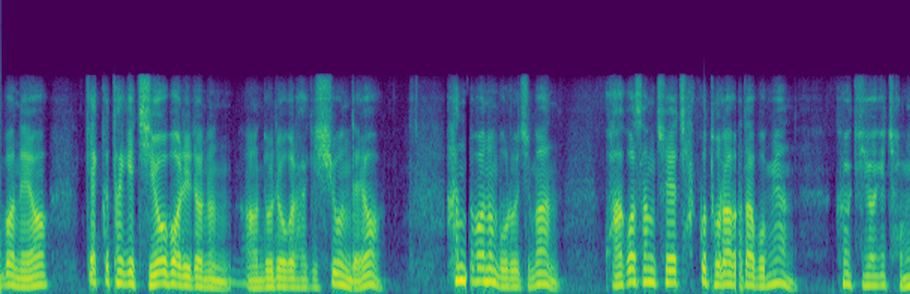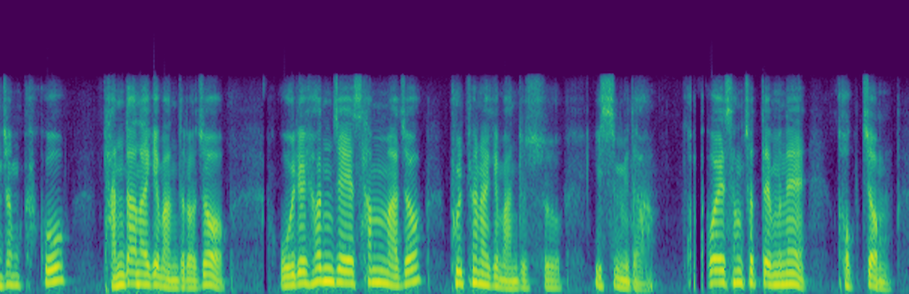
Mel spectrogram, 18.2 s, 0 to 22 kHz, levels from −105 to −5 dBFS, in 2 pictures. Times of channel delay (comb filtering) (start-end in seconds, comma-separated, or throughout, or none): 7.65-9.47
